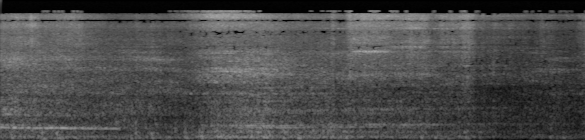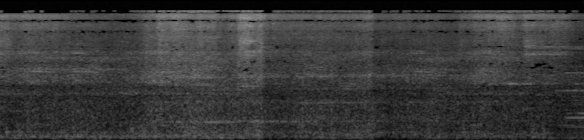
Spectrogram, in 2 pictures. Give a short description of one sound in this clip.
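A train rumbles and clatters along the rails close by, then fades into the distance.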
